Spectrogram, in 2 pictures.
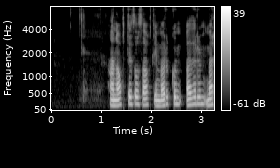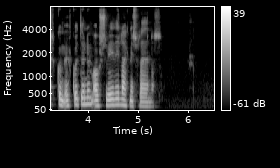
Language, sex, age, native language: Icelandic, female, 40-49, Icelandic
